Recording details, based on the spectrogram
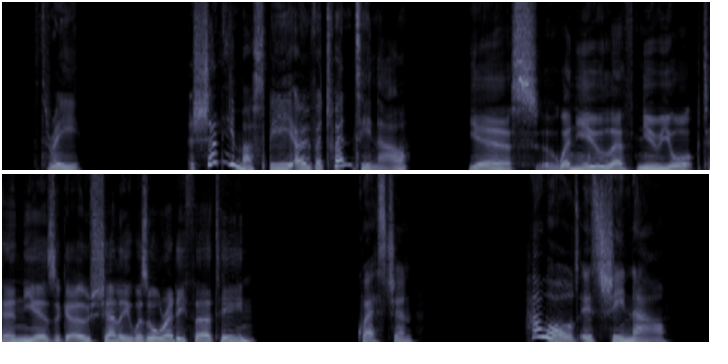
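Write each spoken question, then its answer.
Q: How old is she now?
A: 23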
